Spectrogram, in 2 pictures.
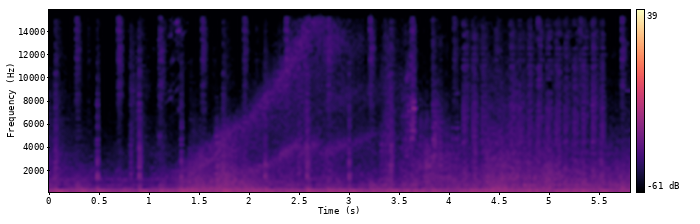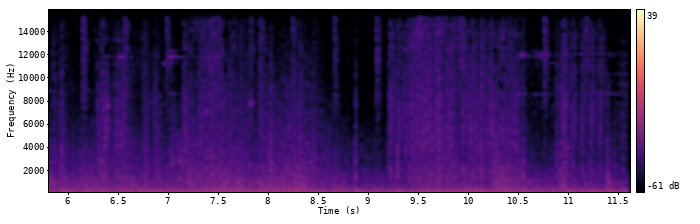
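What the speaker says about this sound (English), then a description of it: "Someone had a machine gun behind us." Rapid machine gun fire from behind the player in the futuristic racing game Flashout 3, loud dense bursts rattling continuously over a roaring engine and whooshing race sounds.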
